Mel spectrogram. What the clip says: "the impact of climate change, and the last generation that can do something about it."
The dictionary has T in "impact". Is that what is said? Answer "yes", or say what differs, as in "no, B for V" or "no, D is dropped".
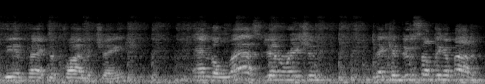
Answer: yes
